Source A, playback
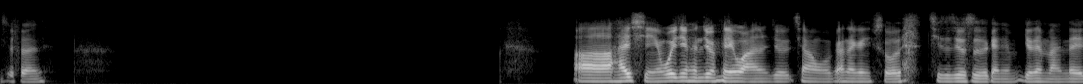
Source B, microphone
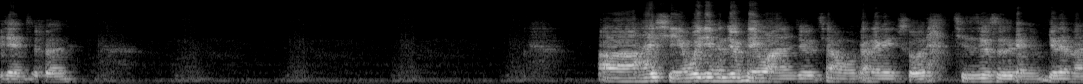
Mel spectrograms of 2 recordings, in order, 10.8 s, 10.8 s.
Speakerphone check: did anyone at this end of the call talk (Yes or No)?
No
